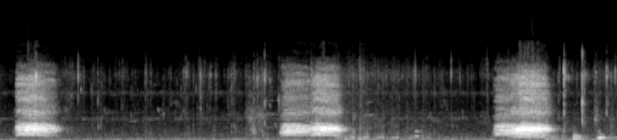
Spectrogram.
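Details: Crow cawing three times, each call harsh, drawn-out and nasal, spaced about two to two and a half seconds apart over a quiet background.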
